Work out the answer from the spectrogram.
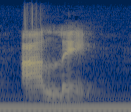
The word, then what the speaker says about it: além: Do outro lado, ó, além. Além, além. Olha, eu tenho novamente o que? Uma palavrinha de 2 sílabas, aonde a última sílaba é a mais forte.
